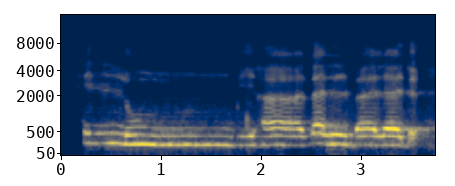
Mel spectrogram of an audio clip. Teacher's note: Itu dipanggil iqlab. Tanwin ataupun nun mati bertemu dengan ba, iqlab. Jadi dia tukar kepada bunyi mim.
